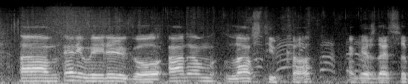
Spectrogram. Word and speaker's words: Lastivka: Adam Lastivka, I guess that's the pronunciation. Apparently, it's pronounced Lastuka.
